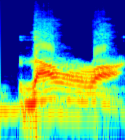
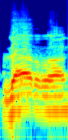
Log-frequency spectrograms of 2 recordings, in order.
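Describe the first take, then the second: First: The r sound is heavy and thick. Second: The r sound is light and thin. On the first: The speaker calls it right. "tapi dzarra. Tebalkan" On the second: The speaker calls it wrong. "Bukan dzarra"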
